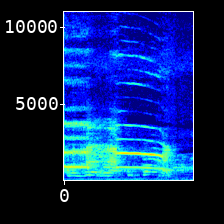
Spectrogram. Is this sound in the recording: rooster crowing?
yes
